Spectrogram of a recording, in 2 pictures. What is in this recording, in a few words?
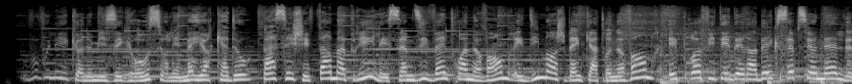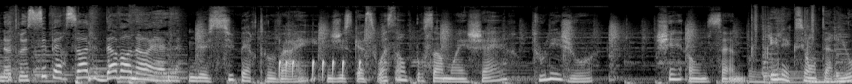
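French Canada female, french canada voice over talent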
